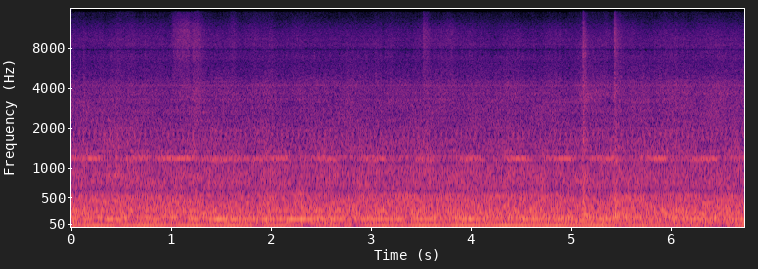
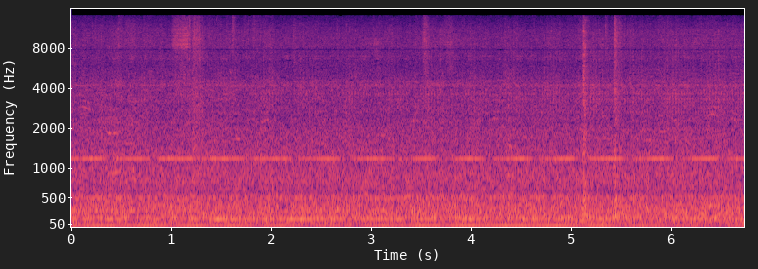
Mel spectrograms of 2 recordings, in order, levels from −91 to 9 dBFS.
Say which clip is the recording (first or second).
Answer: second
